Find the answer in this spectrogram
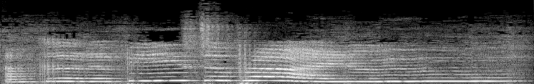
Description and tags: Recorded direct to record producer with clip on condenser radio shack mic. Processed with cool edit... time expanded (stretched).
